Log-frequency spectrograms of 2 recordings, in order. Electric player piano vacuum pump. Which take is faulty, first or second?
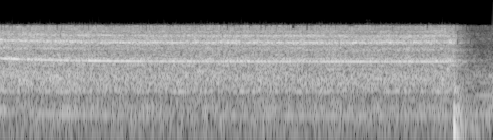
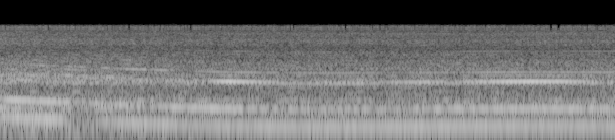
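first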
